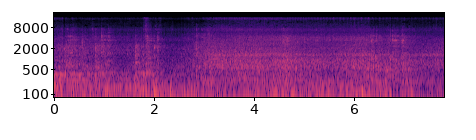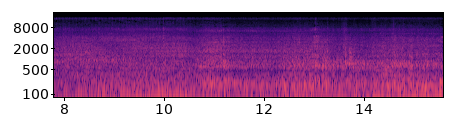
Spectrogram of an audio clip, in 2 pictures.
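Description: Heavy vehicle's engine running steadily close by, with road noise over it.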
